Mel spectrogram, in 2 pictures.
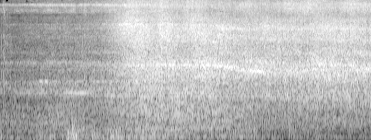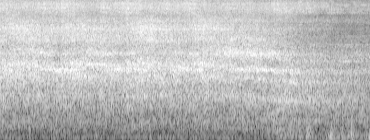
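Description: Multi-car passenger train passing at speed: a rush of wheel and air noise builds about a second and a half in, carrying a steady high whine that sinks slightly in pitch, then dies away near the end as the train recedes.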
